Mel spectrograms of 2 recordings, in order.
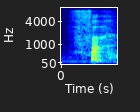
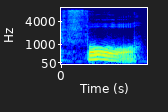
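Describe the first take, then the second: First: The syllable has a tiny reduced vowel. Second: The syllable has a full, strong vowel. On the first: The speaker calls it right. "that first O is actually a schwa sound" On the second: The speaker calls it wrong. "overpronounce it and say for. It's too big"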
